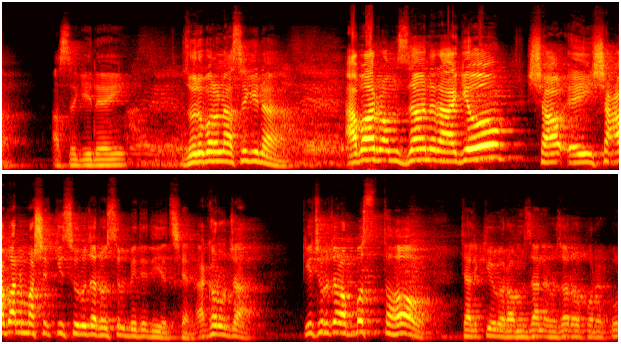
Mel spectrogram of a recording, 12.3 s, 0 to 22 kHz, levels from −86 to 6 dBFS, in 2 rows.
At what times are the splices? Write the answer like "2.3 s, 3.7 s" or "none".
none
